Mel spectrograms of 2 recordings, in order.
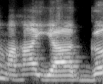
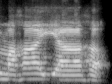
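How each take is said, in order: First: The last consonant is a g sound. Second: The last consonant is an h sound. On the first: The speaker calls it right. "Mahayaga only should come out there, the Ga sound" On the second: The speaker calls it wrong. "not to say Mahayaha"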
